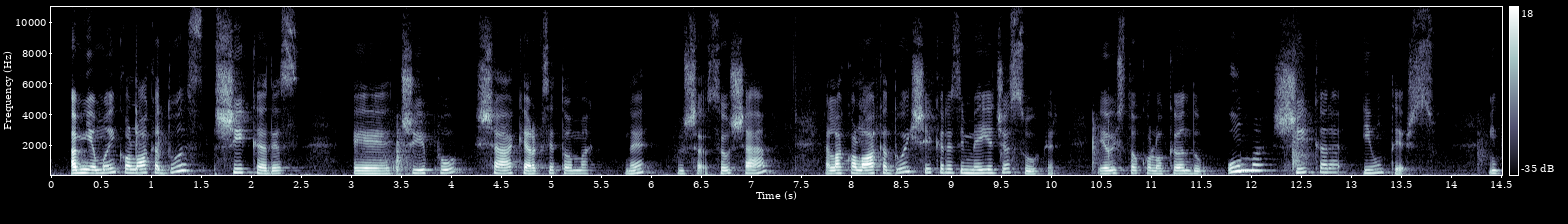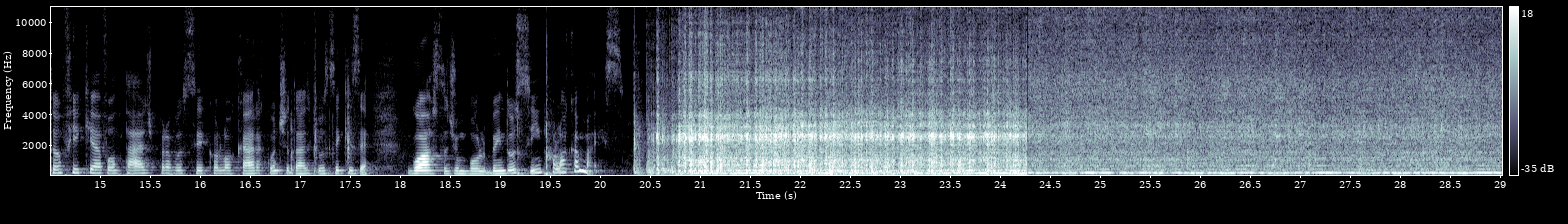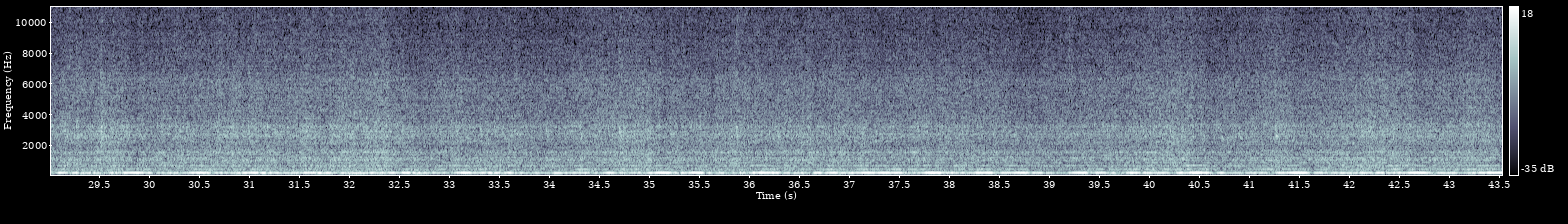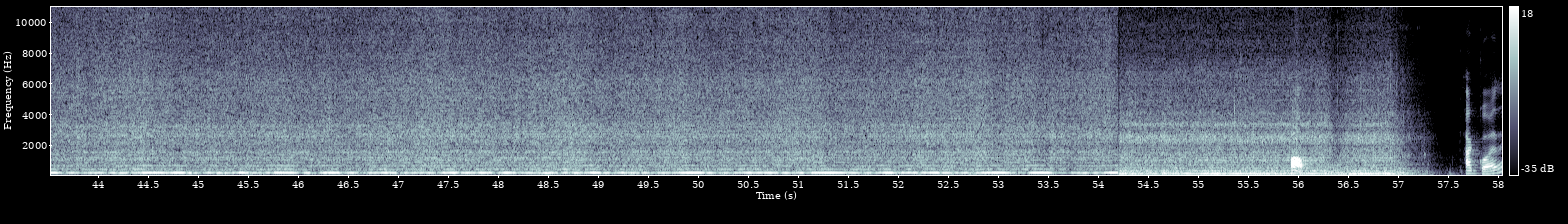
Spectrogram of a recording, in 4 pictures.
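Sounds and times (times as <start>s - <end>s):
blender motor hum: 20.4s - 57.4s.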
